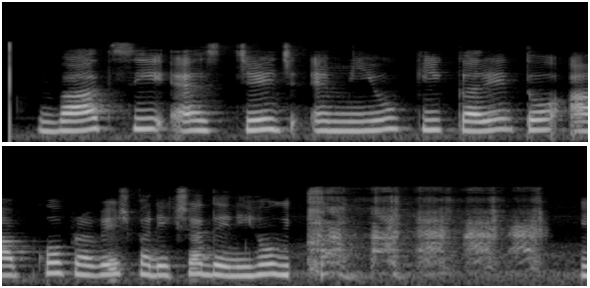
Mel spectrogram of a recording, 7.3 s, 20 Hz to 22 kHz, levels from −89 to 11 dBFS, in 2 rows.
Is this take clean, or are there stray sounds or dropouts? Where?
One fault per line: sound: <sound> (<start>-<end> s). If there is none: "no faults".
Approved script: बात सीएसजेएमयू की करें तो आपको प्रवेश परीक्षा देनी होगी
sound: laugh (5.6-7.1 s)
